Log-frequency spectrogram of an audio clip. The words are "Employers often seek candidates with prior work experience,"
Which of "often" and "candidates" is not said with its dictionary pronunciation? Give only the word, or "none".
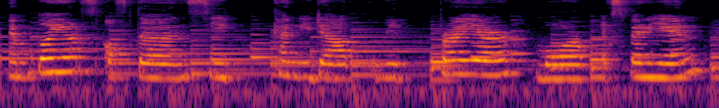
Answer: candidates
